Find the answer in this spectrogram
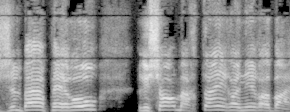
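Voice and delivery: put-on French accent with broken English. Retelling what his father said in broken English, imitating father's French accent. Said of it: "it just with the French accent".

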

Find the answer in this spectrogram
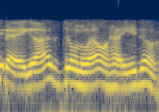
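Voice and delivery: Australian accent. Greeting the hosts on joining from the United States: Aussie accent. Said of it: "Look at that Aussie accent come right back".

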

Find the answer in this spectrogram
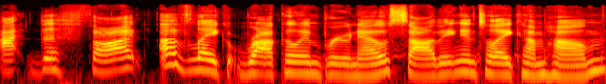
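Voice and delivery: put-on crazy-sounding girly voice. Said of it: "without using my crazy girl voice".

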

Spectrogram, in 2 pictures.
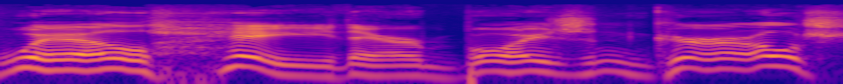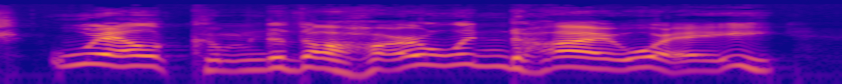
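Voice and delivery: put-on old farmer character voice. Welcoming the boys and girls to the harland highway, talking like an old farmer. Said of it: "why am I talking like an old farmer sitting on his front porch?".

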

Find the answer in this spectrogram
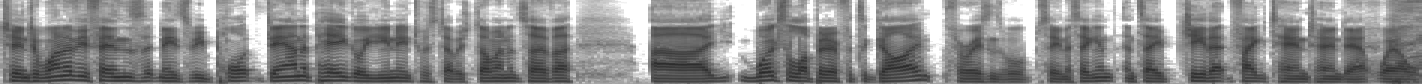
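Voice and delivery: usual speaking voice

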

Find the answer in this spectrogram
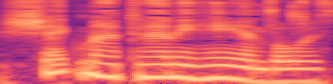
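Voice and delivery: put-on thick Southern accent. Imitating the man they signed the record deal with, put-on thick Southern accent. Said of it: "He had a thick Southern accent".

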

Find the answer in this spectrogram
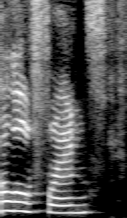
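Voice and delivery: put-on high, eager small child's voice. Imitating a friend as a small child greeting enemies: imitating little Michael. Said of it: "little Michael going".

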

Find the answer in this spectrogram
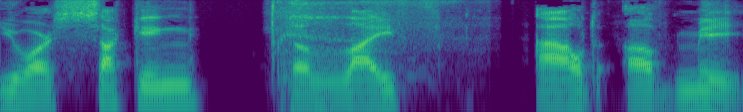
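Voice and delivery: mock harsh tone, very slow, drawn-out words. Retelling what a friend said to her husband in a quarrel: imitating harsh tones. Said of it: "she said to him in the most harshest tones".

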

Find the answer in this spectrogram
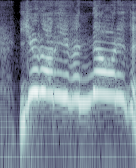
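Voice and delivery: very high, loud, worked-up, upset squeak. Retelling an argument about a new phone, imitating a friend's high upset voice. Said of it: "He loves when I use this voice for him".

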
